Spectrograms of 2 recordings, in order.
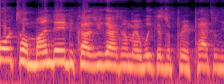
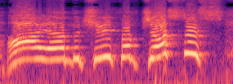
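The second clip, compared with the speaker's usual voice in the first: higher, slow and grand superhero shout; heroic hero proclamation; 8 semitones higher, 4 dB louder, much slower than usual. Retold or imitated. Gohan playing hero on set, slow grand proclamation. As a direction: proclaim it like a costumed hero posing.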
